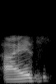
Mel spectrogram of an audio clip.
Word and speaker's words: IaaS: We pronounce this S आईएस, पैस and cess. इसको ऐसे प्रोनाउंस करते हैं। आईज, पैस एंड सैस।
